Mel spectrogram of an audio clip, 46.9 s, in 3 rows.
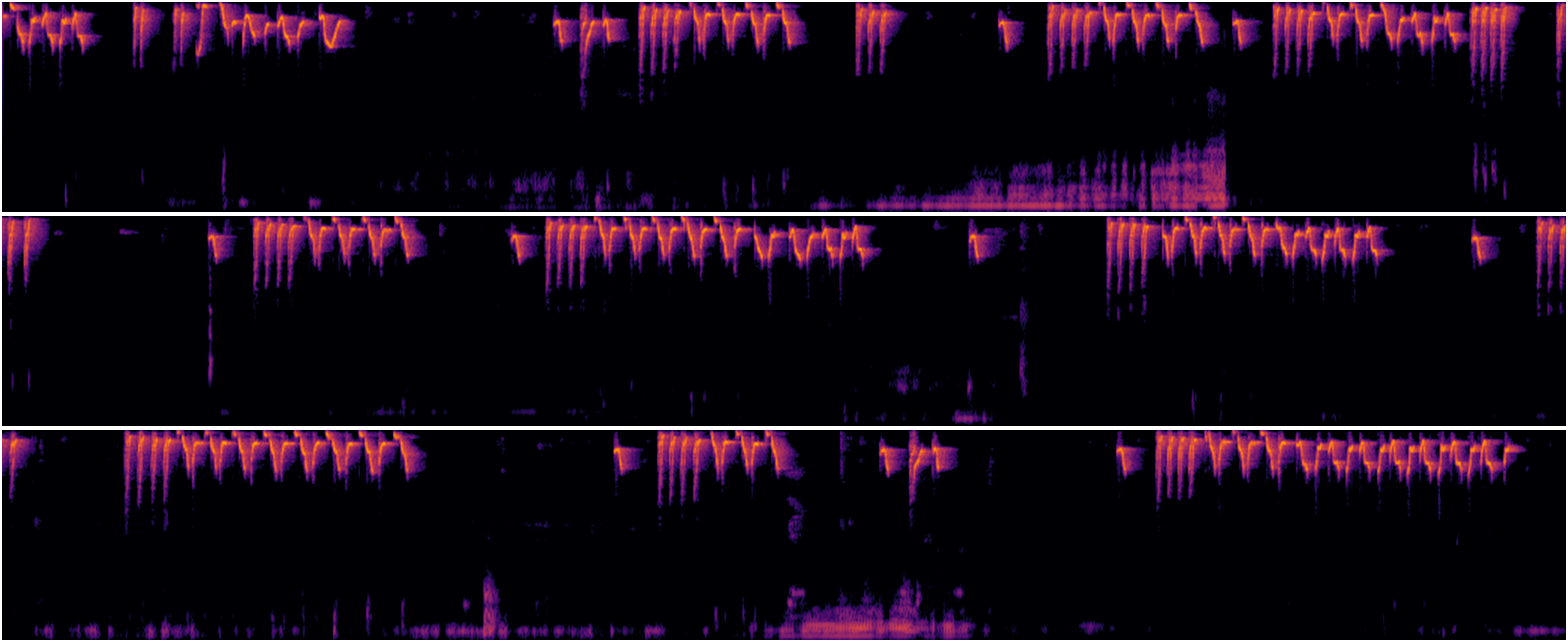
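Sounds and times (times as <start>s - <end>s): sunbird twittering song: 5.5s - 16.0s, 37.4s - 40.8s, 42.4s - 46.5s.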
